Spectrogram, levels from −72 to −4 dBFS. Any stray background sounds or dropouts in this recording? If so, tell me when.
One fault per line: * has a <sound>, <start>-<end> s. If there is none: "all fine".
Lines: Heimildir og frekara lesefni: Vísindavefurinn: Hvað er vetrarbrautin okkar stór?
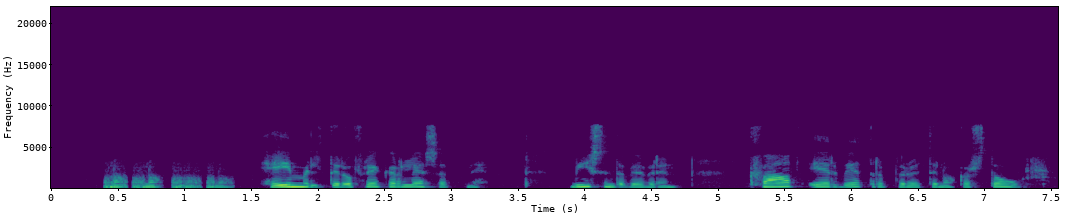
* has a laugh, 0.4-1.4 s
